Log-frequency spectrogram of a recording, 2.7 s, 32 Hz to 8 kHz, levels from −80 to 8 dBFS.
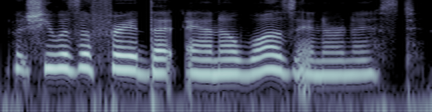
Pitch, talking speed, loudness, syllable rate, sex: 230 Hz, 200 wpm, -16 LUFS, 4.9 syllables/s, female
